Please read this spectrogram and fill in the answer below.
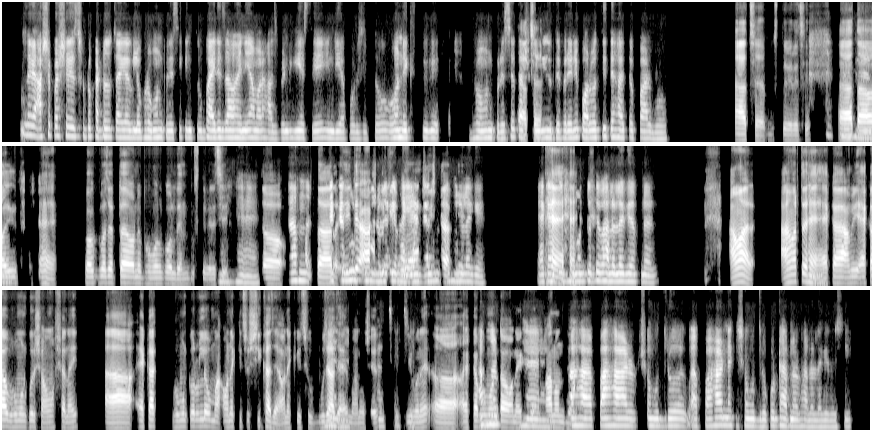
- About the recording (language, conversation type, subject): Bengali, unstructured, আপনি ভ্রমণ করতে সবচেয়ে বেশি কোন জায়গায় যেতে চান?
- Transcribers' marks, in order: static; chuckle; distorted speech; scoff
